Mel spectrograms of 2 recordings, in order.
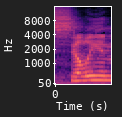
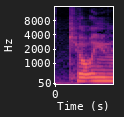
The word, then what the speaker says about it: Cillian: So there's, I think it's Cillian Murphy is his name, or Killian Murphy. I think it's Cillian Murphy is how you pronounce it.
